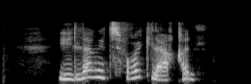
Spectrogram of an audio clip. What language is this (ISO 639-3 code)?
kab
